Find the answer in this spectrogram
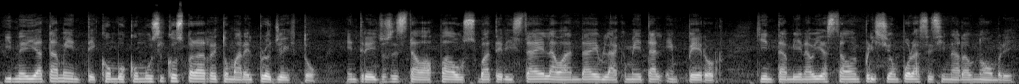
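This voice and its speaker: A man giving a scripted documentary narration as a channel host, in an even, measured storytelling delivery. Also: mid-range voice, a little hiss or hum.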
